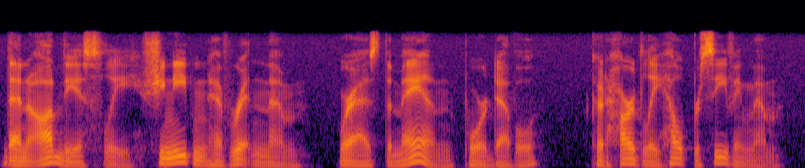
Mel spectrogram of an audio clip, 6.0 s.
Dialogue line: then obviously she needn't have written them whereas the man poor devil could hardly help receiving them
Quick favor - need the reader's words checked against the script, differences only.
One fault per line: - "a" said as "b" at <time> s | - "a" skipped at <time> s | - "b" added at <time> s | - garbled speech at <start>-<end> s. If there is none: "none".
none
